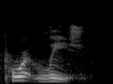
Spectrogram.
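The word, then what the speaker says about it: Portlaoise: You probably wouldn't think it was spelled Port Leash, but it's called pronounced Port Leash.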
